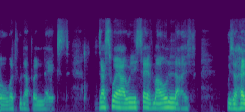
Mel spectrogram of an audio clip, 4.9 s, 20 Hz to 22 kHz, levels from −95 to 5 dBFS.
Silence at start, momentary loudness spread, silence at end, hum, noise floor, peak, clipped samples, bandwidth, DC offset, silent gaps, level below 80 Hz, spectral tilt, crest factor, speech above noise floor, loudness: 0 s; 18 LU; 0 s; none; -66 dBFS; -12 dBFS; under 0.1%; 12 kHz; under 0.1%; 4.49-4.53 s; -74 dBFS; -5.5 dB/octave; 18 dB; 36 dB; -31 LUFS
